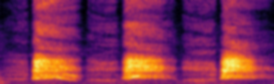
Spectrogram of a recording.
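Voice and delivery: repeated heaving mock sobs; loud fake sobbing. Shown as a demonstration. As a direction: heave out loud airy pretend sobs. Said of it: "you can hear the".

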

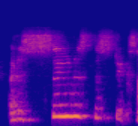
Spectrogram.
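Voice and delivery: usual speaking voice

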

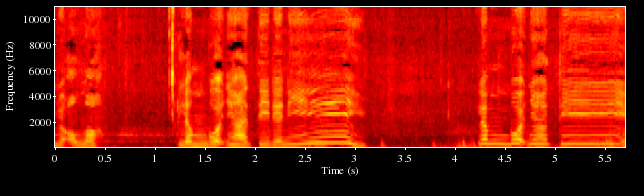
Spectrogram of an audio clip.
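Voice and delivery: slow, drawn-out marvelling; retold amazement. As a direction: stretch the words in mild wonder. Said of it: "saya terkejut".

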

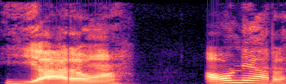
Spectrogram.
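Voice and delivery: loud suspicious challenge; angry demand. Acted. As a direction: bark the question. Villain jealous at the suitor. (ಕೋಪದ ಪ್ರಶ್ನೆ)

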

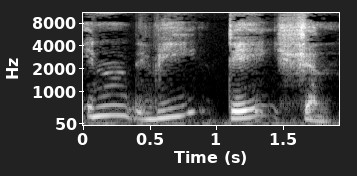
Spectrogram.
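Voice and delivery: इनविटेशन very slowly, each syllable drawn out and separate; slow demonstration of इनविटेशन in four beats; sharply articulated syllables. Shown as a demonstration. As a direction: articulate every part of इनविटेशन. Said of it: "बिल्कुल sharpen से होते हैं".

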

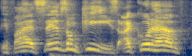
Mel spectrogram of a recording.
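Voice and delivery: put-on French accent, lively and lilting; theatrical fake French accent; weird French voice. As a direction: explain it as a mock Frenchman. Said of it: "you get to talk in a weird voice".

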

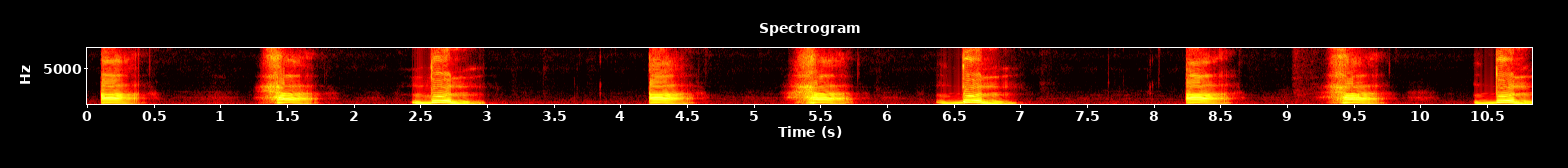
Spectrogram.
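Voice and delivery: আ হা দুন said as separate beats; syllable drill; broken syllables. Shown as a demonstration. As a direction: split আহাদুন into three spaced syllables. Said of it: "এবার ভাঙা ভাঙা উচ্চারণ করব".

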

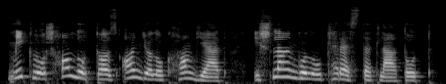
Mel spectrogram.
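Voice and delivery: a child defends Miklós, mildly voiced excited cry. A narrator's reading. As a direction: protest eagerly like a believing child. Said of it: "kiáltotta egy másik gyerek".

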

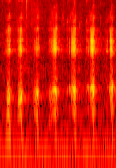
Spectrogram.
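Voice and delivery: soft chuckle. Real, not acted. Preacher after saying "rectitudes", soft chuckle. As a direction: chuckle quietly to yourself. Chuckles at own word choice.

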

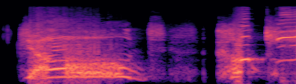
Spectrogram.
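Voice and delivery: loud shriek rising to a very high scream; panicked yell. Real, not acted. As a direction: scream to stop her. Player opens forbidden file.

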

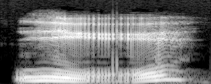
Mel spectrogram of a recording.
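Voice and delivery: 旅 falling low, then rising; third tone. Shown as a demonstration. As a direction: dip deep on 旅 and swing back up. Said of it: "pronounced using the third tone".

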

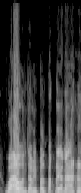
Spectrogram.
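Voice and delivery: loud, high laugh through the words; laughing exasperation at the mistakes. Real, not acted. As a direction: laugh at all the blunders. Laughing at many blunders.

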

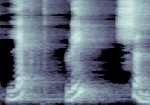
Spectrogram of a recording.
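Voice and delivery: electrician in four slow, separate beats; syllable by syllable. Shown as a demonstration. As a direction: pause after every syllable of electrician. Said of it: "يبقى four syllables". (مقطّعة ببطء إلى مقاطع)

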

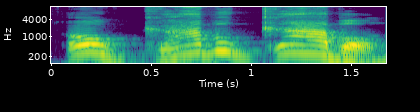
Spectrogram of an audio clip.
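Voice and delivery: high-pitched dismayed gobble, falling away; moaning turkey. A narrator's reading. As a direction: moan it as a let-down turkey. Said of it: "moaned Turkey".

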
